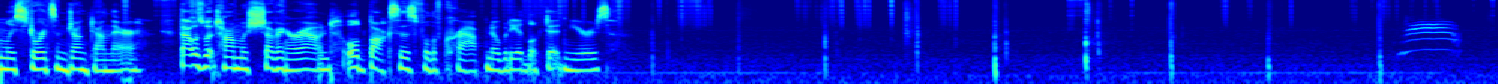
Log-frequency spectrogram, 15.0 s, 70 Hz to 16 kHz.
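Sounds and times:
speech: 0:00.0 - 0:06.3
faint low hum: 0:00.0 - 0:14.9
black kitten meowing on a workbench: 0:14.0 - 0:14.6.

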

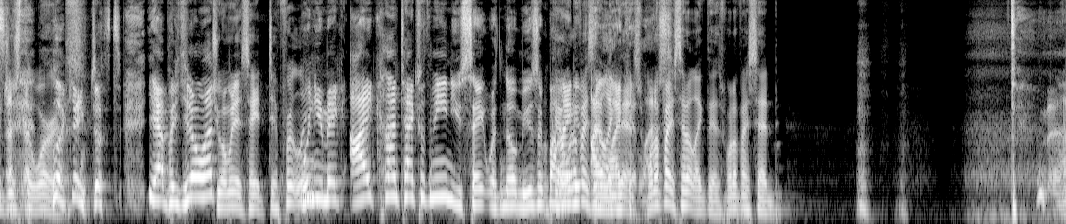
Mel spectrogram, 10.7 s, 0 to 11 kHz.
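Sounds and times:
speech: 0:00.0 - 0:08.0, 0:08.6 - 0:08.8, 0:10.4 - 0:10.6
heavy breathing into a microphone: 0:08.6 - 0:10.4.

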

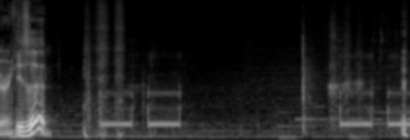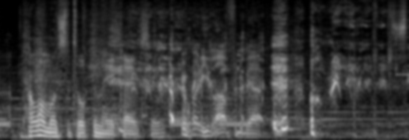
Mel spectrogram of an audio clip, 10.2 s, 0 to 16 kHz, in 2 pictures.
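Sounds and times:
speech: 0:00.0 - 0:01.3, 0:05.0 - 0:09.1
telephone dialing tones over a phone line: 0:01.3 - 0:02.3, 0:04.3 - 0:05.3
laughter: 0:04.2 - 0:10.2.

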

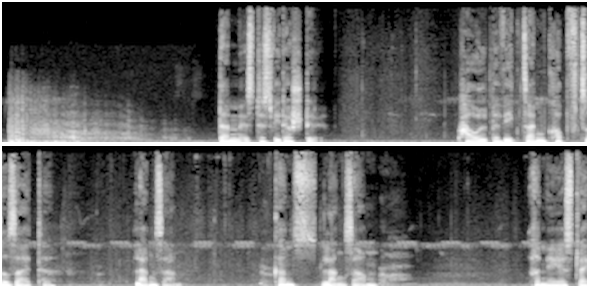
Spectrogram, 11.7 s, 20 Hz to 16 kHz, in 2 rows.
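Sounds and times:
booming gunshot echo across open space: 0:00.0 - 0:01.7
distant gunshot: 0:00.0 - 0:01.8
speech: 0:02.2 - 0:03.4, 0:04.6 - 0:06.5, 0:07.2 - 0:07.8, 0:08.6 - 0:09.9, 0:11.2 - 0:11.7.

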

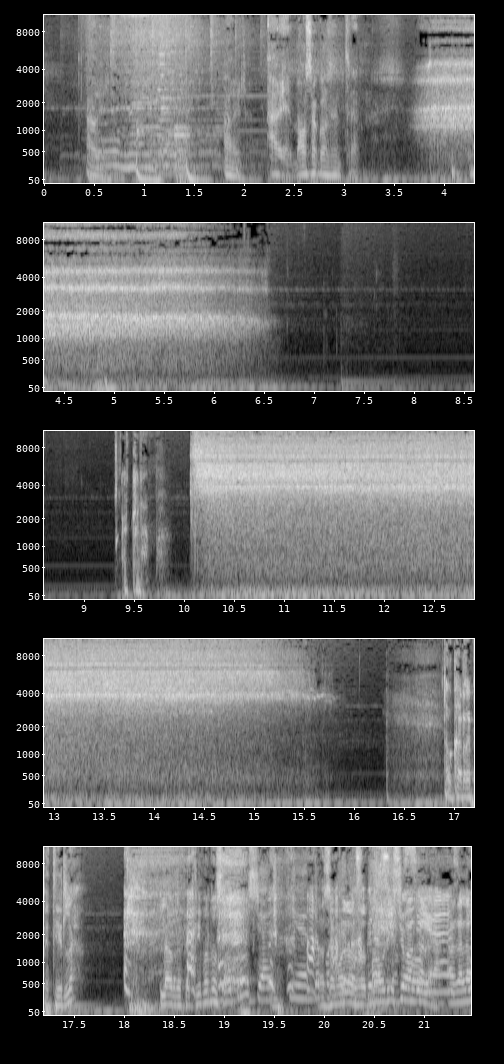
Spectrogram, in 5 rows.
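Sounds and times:
speech: 0:00.4 - 0:03.3, 0:17.0 - 0:17.6, 0:18.4 - 0:21.4
forceful snort-like inhale of yogic cobra breathing: 0:03.2 - 0:06.7, 0:10.1 - 0:16.9
rushing exhale of yogic cobra breathing: 0:03.3 - 0:06.7, 0:10.1 - 0:16.9
laughter: 0:18.0 - 0:21.4.

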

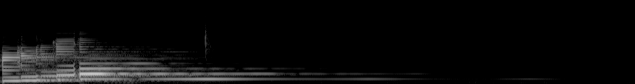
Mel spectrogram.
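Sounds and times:
plucked notes on a stringed instrument: 0:00.0 - 0:03.8.

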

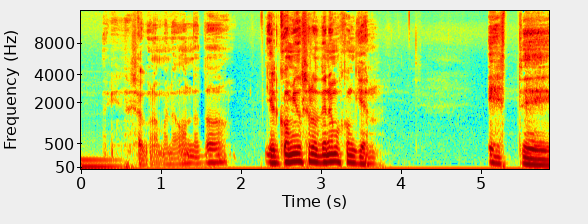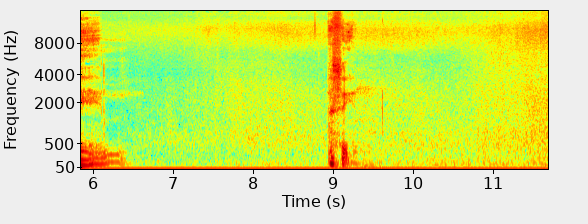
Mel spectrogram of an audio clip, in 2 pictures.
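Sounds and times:
speech: 0:00.7 - 0:03.8, 0:05.1 - 0:06.4, 0:08.9 - 0:09.4
sea waves washing: 0:06.3 - 0:11.6.

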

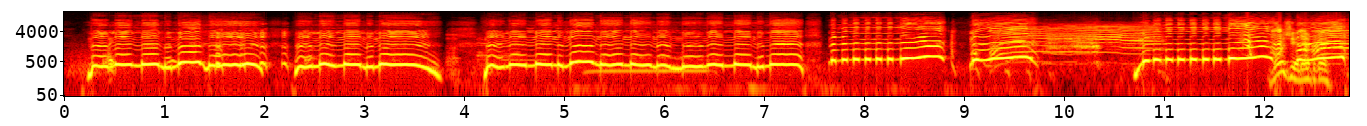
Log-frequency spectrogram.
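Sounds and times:
laughter: 0:00.2 - 0:03.5, 0:04.2 - 0:12.8
person humming a song imitating cow moos: 0:00.2 - 0:08.5
speech: 0:12.2 - 0:12.8.

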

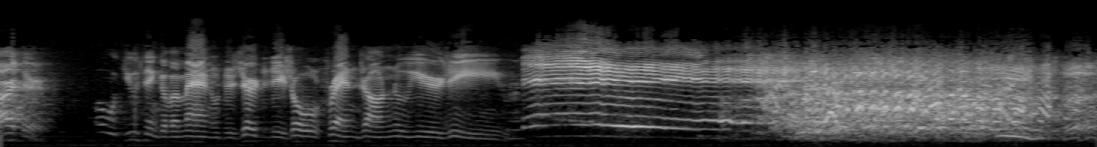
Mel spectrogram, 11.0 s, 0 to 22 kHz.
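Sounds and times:
speech: 0:01.2 - 0:06.5
goat bleating: 0:05.2 - 0:07.5
laughter: 0:07.2 - 0:10.9.

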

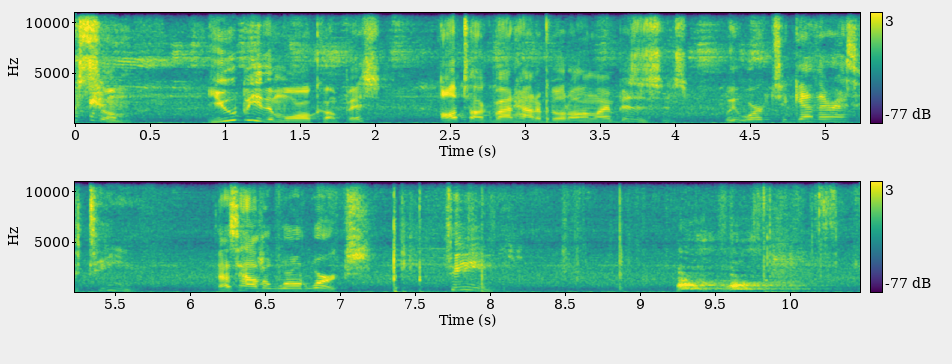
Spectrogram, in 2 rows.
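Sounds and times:
speech: 0:00.2 - 0:08.2
dog barking: 0:09.2 - 0:10.3.

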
